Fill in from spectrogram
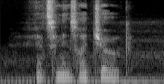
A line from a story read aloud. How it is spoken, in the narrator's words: she spoke very quietly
